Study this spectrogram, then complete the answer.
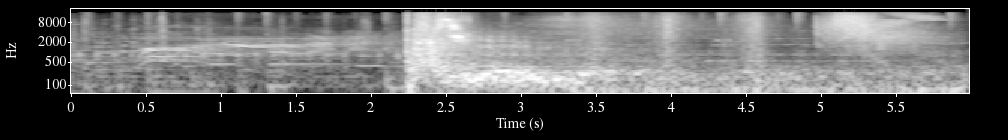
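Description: A bomb shot striking a bomb icon in the physics-destruction game Wreckateer sets off a sudden loud, booming explosion partway through, its rumble and debris noise trailing off under quieter game sounds.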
